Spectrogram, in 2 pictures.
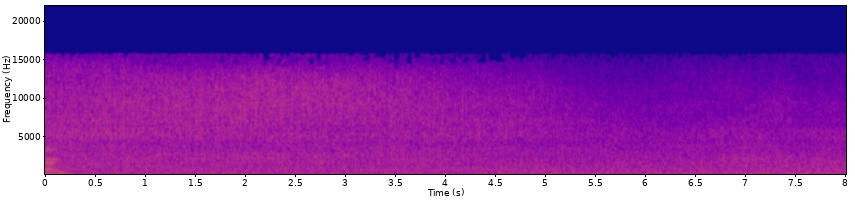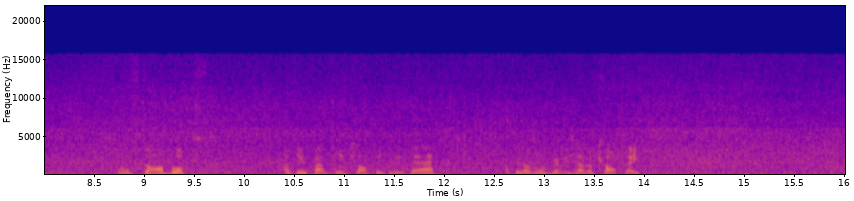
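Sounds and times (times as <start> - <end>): steady rushing hiss: 0.0 - 16.0.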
